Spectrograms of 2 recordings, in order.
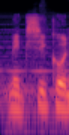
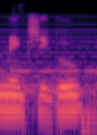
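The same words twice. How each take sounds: First: It is said with a French accent. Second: It is said with an English accent. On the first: The speaker calls it right. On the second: The speaker calls it wrong.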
